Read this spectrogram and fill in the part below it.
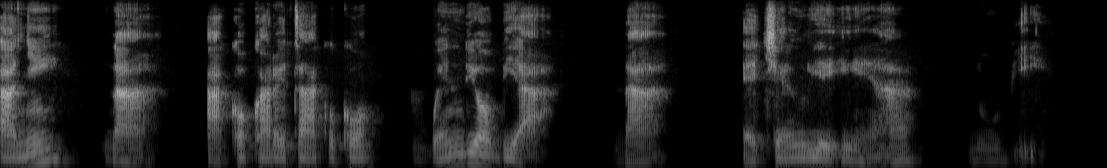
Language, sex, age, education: Igbo, male, 15-29, tertiary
